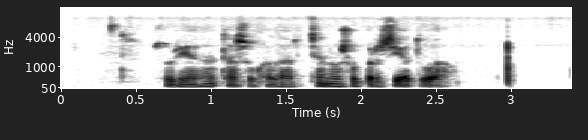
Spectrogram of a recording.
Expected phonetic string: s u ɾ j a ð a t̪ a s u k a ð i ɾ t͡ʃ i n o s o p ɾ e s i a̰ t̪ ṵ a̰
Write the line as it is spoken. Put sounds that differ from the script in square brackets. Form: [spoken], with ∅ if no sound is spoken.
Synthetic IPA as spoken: s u ɾ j a ð a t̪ a s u k a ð [a] ɾ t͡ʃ [a] n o s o p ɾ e s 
